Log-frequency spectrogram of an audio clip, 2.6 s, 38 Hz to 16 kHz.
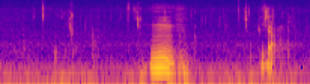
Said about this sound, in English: It's an amber color, 8.2 degrees, and it's a triple, so what could possibly go wrong? Just having a sip.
